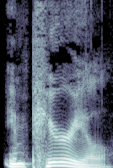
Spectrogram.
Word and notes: imperial: American English

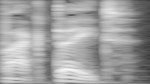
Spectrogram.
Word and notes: backdate: British English

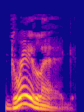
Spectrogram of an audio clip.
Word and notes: graylag: British English

